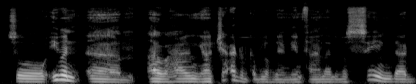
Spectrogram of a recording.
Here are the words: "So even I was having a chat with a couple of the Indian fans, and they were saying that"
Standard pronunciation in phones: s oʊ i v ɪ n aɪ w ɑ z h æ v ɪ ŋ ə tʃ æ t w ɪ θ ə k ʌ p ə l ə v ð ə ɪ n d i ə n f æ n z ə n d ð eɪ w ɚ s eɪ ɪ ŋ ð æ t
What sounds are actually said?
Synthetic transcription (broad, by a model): s oʊ i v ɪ n aɪ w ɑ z h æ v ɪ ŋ ə tʃ æ t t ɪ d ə k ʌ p l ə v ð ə ɪ n d i ə n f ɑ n ə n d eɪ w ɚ s eɪ ɪ ŋ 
